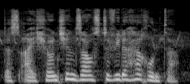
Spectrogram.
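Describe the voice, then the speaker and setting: A woman narrates a storybook in a calm, measured way, her voice in a middle range. There is faint noise in the background. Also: mid-range voice, creaky. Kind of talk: audiobook reading.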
